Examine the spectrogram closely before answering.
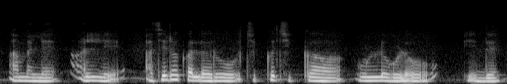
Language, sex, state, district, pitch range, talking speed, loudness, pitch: Kannada, male, Karnataka, Bangalore, 160-200 Hz, 95 wpm, -15 LUFS, 170 Hz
